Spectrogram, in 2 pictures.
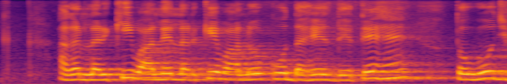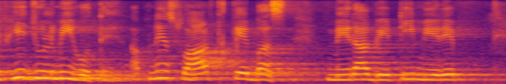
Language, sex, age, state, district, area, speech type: Hindi, male, 45-60, Bihar, Begusarai, urban, spontaneous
